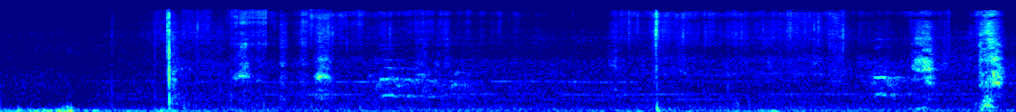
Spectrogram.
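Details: An excited Siberian Husky gives drawn-out, wavering whines and short vocal bursts, asking to play.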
